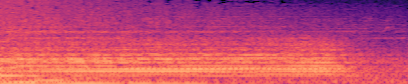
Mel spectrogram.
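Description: A train horn blares in a steady, loud chord of stacked tones over the low rumble of a rolling train, then fades over the final half second.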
